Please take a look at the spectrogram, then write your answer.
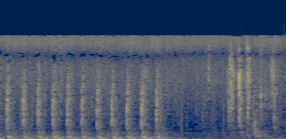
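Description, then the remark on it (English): A steady series of about ten firm raps on the wooden door of a little house in the frontier town of Pierre, Dakota Territory, as a man knocks, evenly paced, followed by a brief pause and a few softer knocks, over a faint background hiss. “A man walked briskly up the steps of a little house in the frontier town of Pierre in the Dakota Territory and rapped on the door.”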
